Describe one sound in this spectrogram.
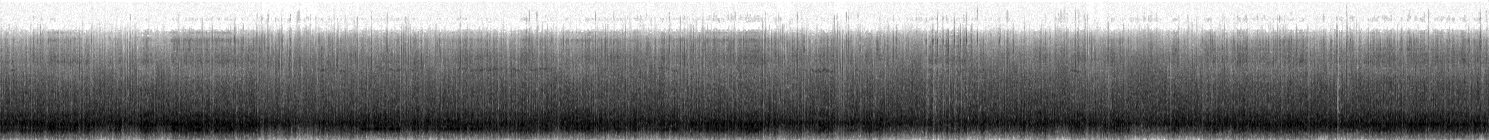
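Wind rushes steadily past, as when riding fast downhill outdoors.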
